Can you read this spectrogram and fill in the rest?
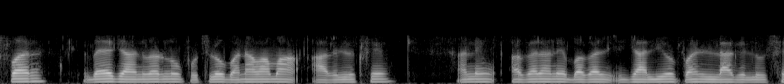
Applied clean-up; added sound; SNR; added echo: neural separator model SepFormer WHAM!.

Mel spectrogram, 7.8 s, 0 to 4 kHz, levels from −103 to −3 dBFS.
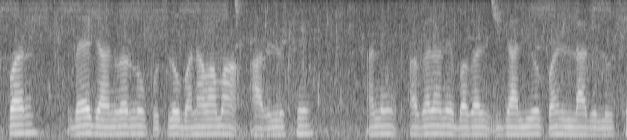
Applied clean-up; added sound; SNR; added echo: none; Water / Bird; 14 dB; none.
